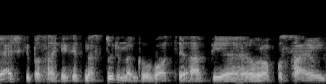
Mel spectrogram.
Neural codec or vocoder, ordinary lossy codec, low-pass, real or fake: none; AAC, 16 kbps; 7.2 kHz; real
